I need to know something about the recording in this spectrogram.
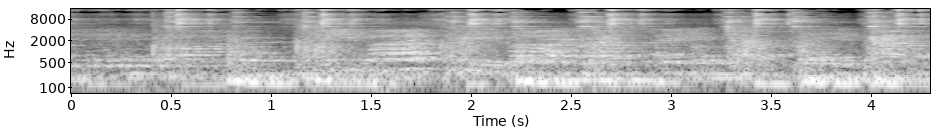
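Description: A group of voices singing a devotional song together, accompanied by a steady rhythmic beat of jingling hand percussion.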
